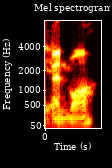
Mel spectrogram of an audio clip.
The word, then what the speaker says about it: Benoit: you noticed now that the correct way to pronounce that name is benoit is it yeah yeah it's benoit however no one wants to be associated with chris benoit oh okay that's the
